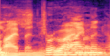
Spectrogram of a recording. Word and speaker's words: Raimann: Raimann, right? I think he's Raimann. – I said I looked it up and I still said it wrong.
